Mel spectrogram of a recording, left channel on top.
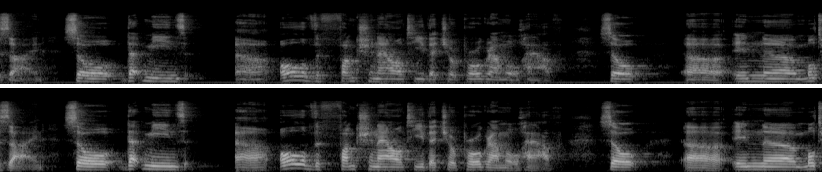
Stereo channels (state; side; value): quieter; left; 4.7 dB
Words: So that means all of the functionality that your program will have. So in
